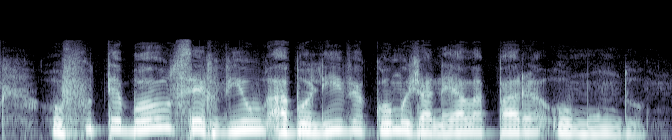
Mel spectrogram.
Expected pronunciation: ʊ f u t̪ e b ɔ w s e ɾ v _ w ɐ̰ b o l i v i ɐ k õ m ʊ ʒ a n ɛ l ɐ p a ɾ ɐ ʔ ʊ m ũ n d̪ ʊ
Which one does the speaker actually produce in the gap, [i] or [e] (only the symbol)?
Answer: i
